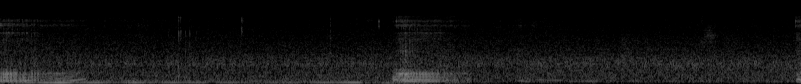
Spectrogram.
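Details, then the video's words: Female Labrador Retriever asleep and snoring: short rasping breaths at the start and near the middle, with a low continuous drone under the first half and soft faint breathing sounds between. "Labrador Retriever Snoring"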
